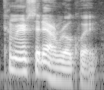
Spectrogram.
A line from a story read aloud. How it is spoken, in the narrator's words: In a calmer and comforting tone, I said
